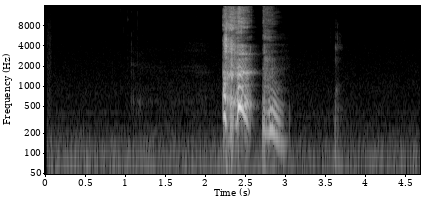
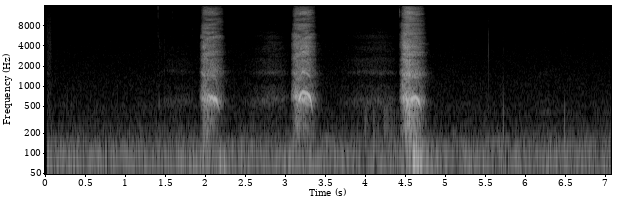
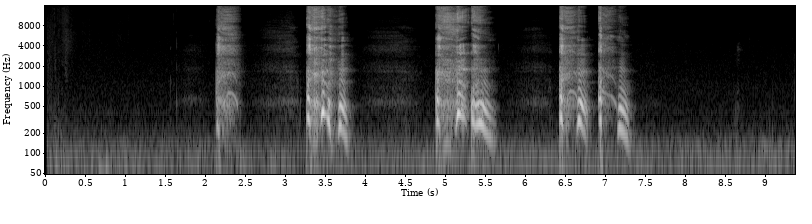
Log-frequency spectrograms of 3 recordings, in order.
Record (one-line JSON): {"cough_length": "4.7 s", "cough_amplitude": 9936, "cough_signal_mean_std_ratio": 0.22, "exhalation_length": "7.1 s", "exhalation_amplitude": 2083, "exhalation_signal_mean_std_ratio": 0.35, "three_cough_length": "9.4 s", "three_cough_amplitude": 7037, "three_cough_signal_mean_std_ratio": 0.33, "survey_phase": "beta (2021-08-13 to 2022-03-07)", "age": "45-64", "gender": "Female", "wearing_mask": "No", "symptom_cough_any": true, "symptom_runny_or_blocked_nose": true, "symptom_headache": true, "symptom_change_to_sense_of_smell_or_taste": true, "symptom_other": true, "symptom_onset": "9 days", "smoker_status": "Never smoked", "respiratory_condition_asthma": false, "respiratory_condition_other": false, "recruitment_source": "Test and Trace", "submission_delay": "0 days", "covid_test_result": "Positive", "covid_test_method": "ePCR"}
